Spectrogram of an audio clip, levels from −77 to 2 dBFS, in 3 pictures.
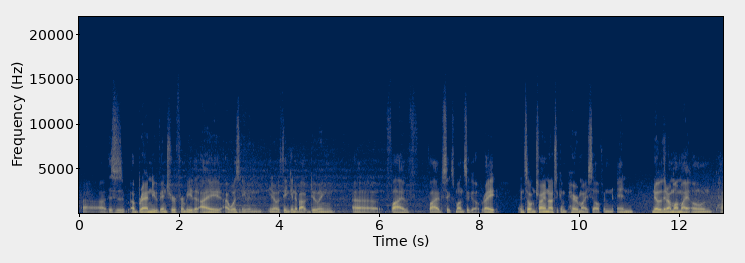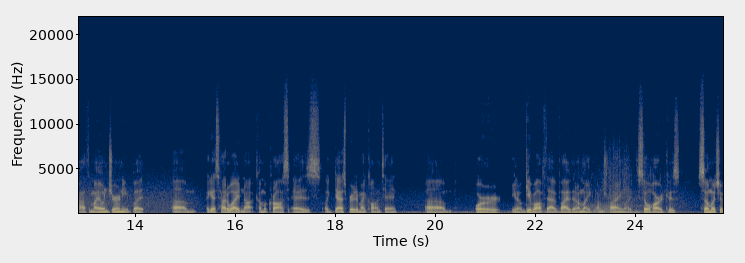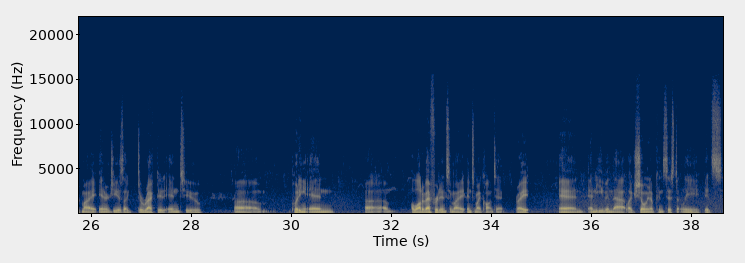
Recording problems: train or aircraft noise; faint; throughout; 20 dB below the speech

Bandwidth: 15.5 kHz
